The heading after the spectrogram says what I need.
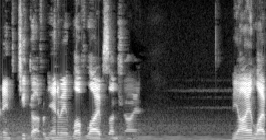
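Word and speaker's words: Love Live! Sunshine!!: chica from the anime love live sunshine the ey in live is pronounced like it's in the word alive I'm specifying because many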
